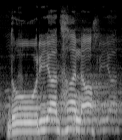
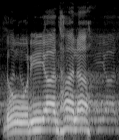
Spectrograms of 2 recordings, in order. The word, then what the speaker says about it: দুর্যোধন: দীর্ঘ করব এজন্য বলছি এটি হস উকার এজন্য উচ্চারণের সময় কম লাগবে দুর্যোধন দুর্যোধন তদা ঠিক আছে তারপর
